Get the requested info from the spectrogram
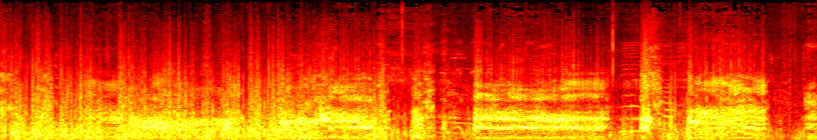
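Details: Dog throwing a temper tantrum on a boat when it is time to leave the water and go home; drawn-out, wavering whines and howl-like moans with steady tonal bands, mixed with people talking and laughing nearby.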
